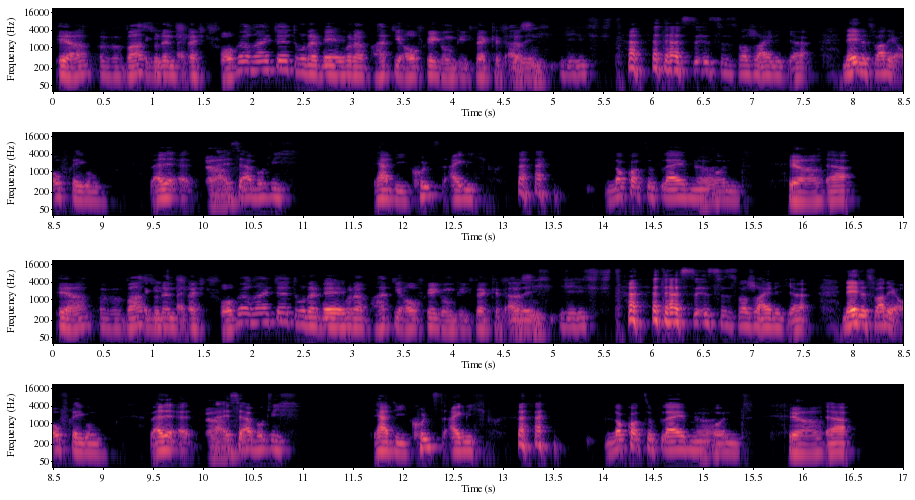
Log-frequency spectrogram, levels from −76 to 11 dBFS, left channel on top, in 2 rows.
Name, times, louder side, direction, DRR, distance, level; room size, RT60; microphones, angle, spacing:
voice 1, 0.0-4.9 10.0-10.3 14.9-15.1 15.9-16.2, left 1 dB, 5° left, 0.4 m, -31 dB
voice 2, 5.1-5.4 5.7-9.0 9.5-10.9 11.7-12.7 13.2-13.4 14.0-15.4 16.2-16.4, right 5 dB, 85° right, 0.5 m, -27 dB
2.3 x 2.1 x 2.9 m
head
